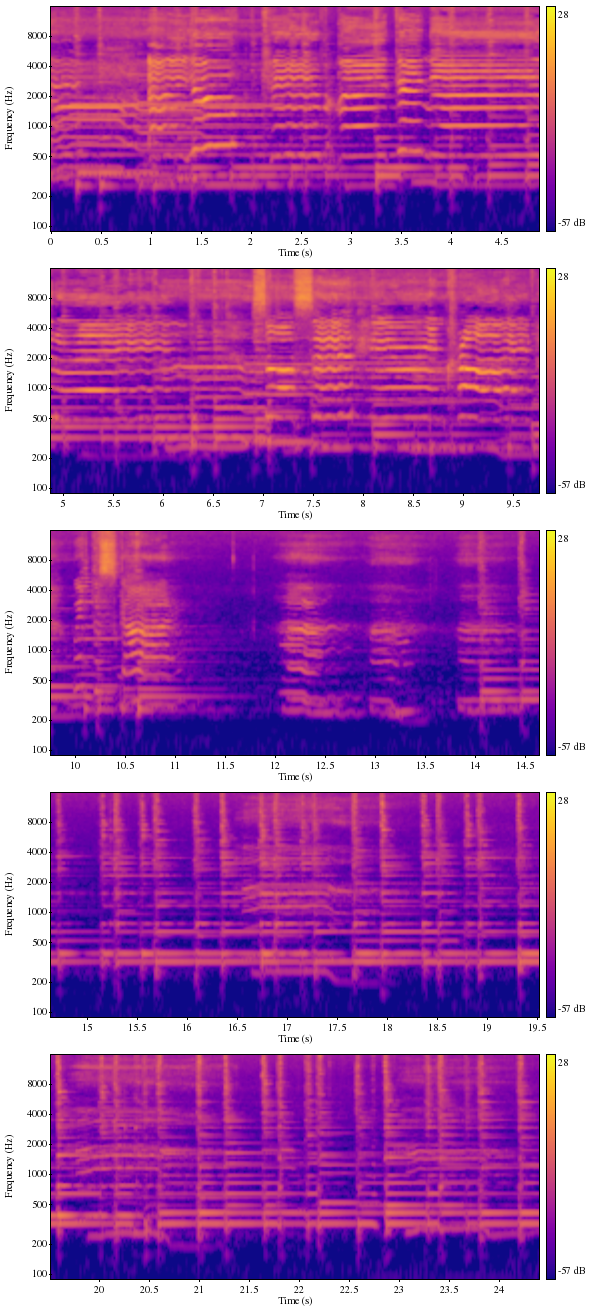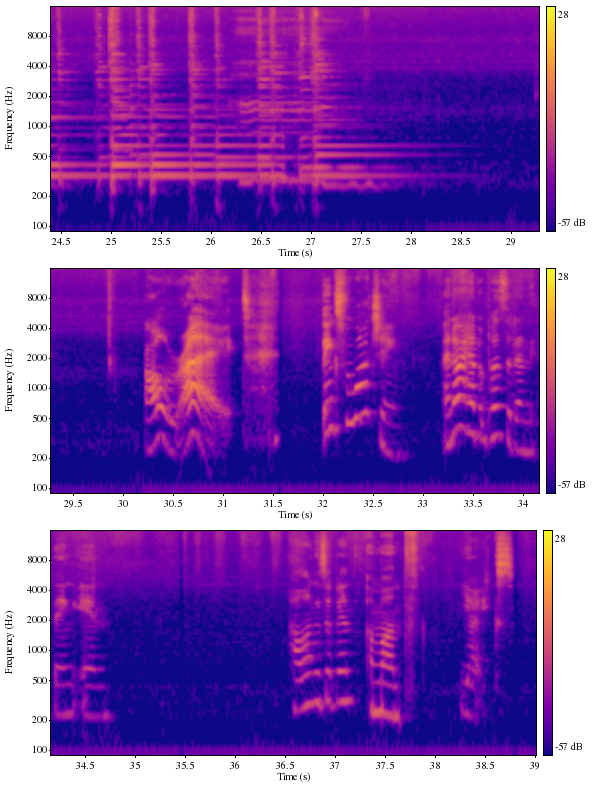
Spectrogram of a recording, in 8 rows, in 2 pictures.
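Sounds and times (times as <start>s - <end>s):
ukulele strummed and picked: 0.0s - 11.7s, 13.8s - 28.2s.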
